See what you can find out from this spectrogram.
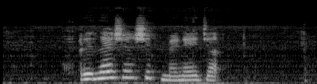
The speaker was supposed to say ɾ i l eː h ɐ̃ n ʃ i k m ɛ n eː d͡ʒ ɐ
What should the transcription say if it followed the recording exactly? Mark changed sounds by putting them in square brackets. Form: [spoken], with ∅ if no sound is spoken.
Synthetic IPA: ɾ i l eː [ʃ] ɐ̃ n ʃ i [p] m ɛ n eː d͡ʒ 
